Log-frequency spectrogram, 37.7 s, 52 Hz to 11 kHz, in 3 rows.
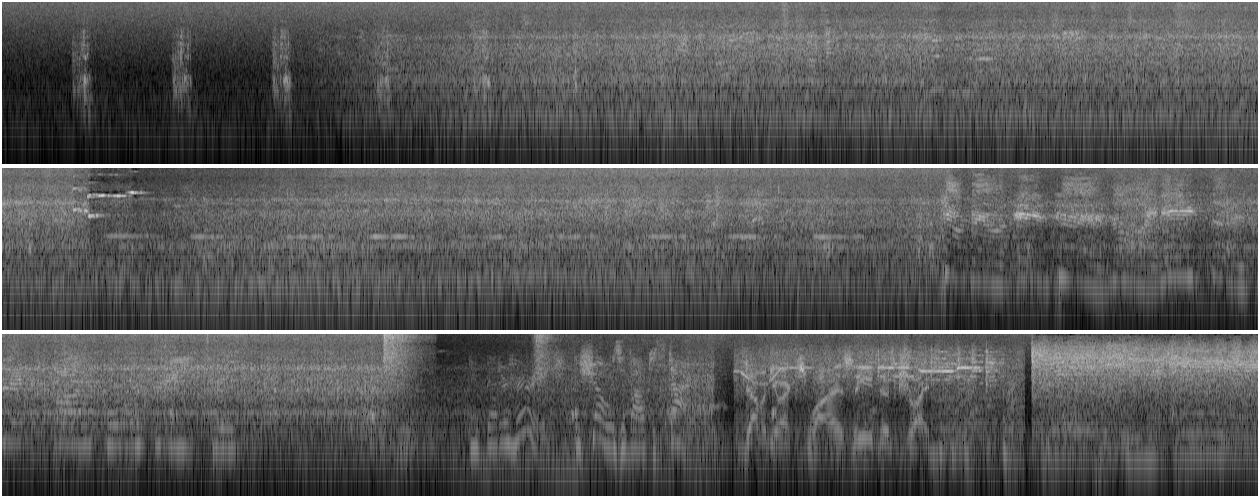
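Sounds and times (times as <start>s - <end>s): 
bus engine drone heard from inside a moving bus: 0.0s - 37.6s
road rumble of a moving bus: 0.0s - 37.6s
high beeps: 13.2s - 21.3s
speech: 32.8s - 35.2s.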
